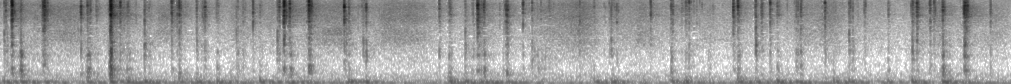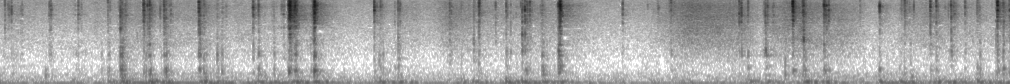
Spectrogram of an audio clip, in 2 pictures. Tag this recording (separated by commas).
typing on computer keyboard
